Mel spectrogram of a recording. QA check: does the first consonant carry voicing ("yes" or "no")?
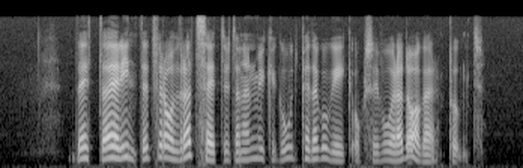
yes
